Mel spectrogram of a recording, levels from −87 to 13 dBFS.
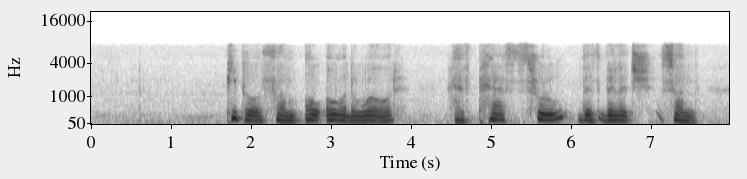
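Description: Speech runs through the Speex codec for its whole length, with plainly audible coding damage: a hoarse, grainy texture where too few bits describe the excitation. The sound fits a mid-quality wideband setting near 16.8 kbps. A spectrogram shows a flat ceiling with nothing above 7.7 kHz.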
